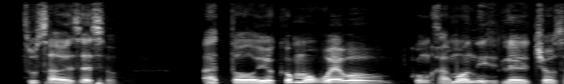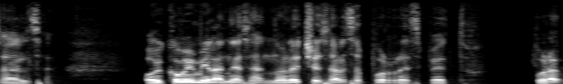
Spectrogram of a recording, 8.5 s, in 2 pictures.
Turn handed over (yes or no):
no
